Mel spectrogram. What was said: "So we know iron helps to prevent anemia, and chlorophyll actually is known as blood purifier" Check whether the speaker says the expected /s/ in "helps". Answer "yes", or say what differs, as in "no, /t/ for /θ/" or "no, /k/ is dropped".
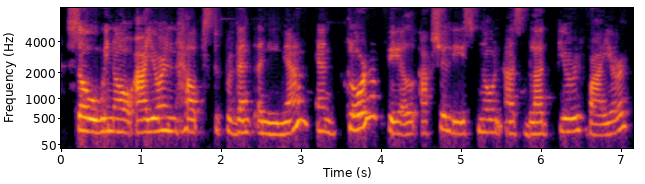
yes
